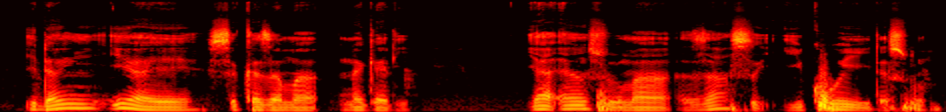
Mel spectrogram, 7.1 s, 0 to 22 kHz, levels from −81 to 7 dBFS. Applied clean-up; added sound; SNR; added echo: none; none; none; none.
